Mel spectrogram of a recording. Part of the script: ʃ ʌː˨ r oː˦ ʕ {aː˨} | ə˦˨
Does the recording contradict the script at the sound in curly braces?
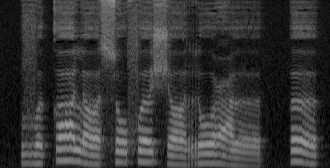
yes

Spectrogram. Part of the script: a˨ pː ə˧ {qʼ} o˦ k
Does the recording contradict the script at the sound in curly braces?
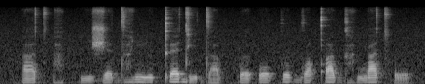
yes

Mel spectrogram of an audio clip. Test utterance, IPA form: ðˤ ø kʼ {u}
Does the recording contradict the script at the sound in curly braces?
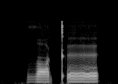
yes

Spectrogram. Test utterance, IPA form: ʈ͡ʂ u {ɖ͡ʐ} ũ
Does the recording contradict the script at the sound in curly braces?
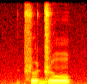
no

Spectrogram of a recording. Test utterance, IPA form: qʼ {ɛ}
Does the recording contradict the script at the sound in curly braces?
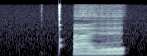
yes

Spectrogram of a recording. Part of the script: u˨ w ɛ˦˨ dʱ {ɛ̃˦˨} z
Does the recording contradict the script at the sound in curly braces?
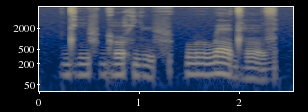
yes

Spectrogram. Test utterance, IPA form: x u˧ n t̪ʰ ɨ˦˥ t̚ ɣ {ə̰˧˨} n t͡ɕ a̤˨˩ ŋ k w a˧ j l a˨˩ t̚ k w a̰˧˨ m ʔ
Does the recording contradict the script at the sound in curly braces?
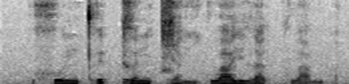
yes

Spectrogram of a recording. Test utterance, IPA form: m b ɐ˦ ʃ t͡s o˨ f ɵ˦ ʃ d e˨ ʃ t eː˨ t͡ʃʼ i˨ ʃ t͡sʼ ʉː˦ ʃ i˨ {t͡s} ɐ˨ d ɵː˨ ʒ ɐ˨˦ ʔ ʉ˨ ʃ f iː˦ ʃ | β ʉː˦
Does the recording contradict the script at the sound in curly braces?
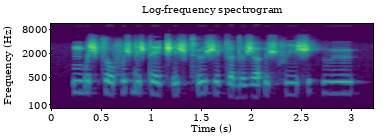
no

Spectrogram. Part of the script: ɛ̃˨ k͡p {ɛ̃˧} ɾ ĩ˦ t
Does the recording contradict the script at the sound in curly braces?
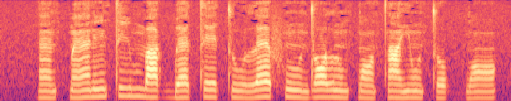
yes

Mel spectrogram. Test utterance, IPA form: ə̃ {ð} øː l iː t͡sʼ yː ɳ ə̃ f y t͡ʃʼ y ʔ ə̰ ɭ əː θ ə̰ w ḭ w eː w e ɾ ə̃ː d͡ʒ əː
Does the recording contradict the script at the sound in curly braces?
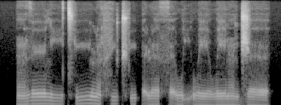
no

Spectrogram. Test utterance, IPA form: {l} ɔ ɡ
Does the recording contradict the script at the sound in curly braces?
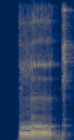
no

